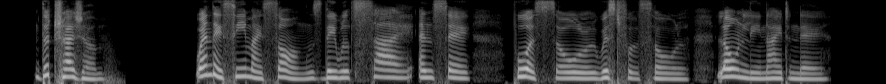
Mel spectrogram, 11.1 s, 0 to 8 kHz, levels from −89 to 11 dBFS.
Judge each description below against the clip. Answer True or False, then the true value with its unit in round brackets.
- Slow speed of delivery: True (110 wpm)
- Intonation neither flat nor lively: True (3.8 semitones)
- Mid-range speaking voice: False (225 Hz)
